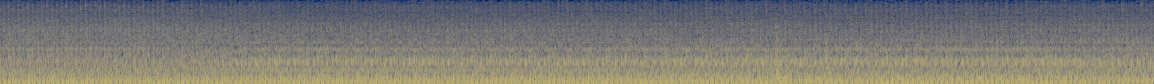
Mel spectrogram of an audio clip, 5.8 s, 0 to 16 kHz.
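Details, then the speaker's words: Power Trac 1850 diesel tractor after fluid changes, mower attached: steady low drone with even beat around two per second, no knocks or misses under mower load; normal running under load. "that's what I'm talking about we got it running got the mower on there she ran great and the mower ran great"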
